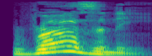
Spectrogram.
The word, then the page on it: rosiny: British English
